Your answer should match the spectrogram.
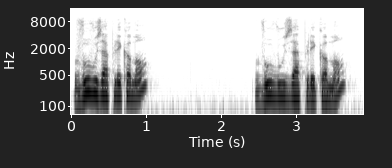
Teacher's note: Vous vous appelez comment? Remember, as usual, raise a little bit your voice at the end.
